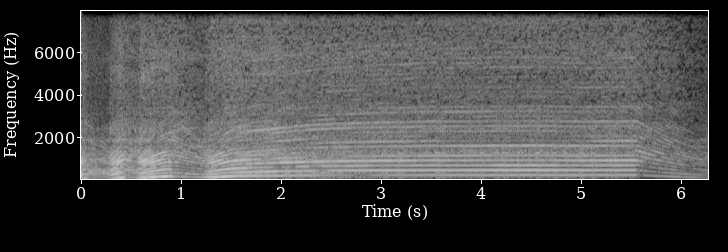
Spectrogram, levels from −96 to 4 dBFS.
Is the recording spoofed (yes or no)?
no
